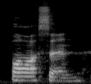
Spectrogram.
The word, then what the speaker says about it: boson: many people mispronounce that it's higgs boson like bison except with an o uh properties and it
